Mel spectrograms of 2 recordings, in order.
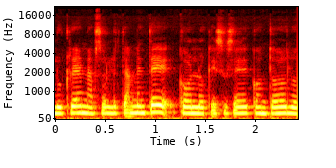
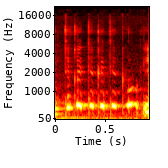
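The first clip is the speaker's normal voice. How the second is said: phone ring; 12 semitones higher than usual. Retold or imitated. Imitating phone ringing tone.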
